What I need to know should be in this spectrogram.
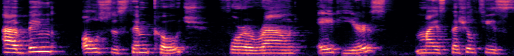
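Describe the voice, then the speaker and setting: A woman is speaking. She has a Spanish accent. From Colombia, Medellin. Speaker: STEM teacher. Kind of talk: webinar presentation.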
